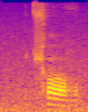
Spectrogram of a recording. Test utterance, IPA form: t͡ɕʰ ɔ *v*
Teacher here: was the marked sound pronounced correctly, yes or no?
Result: yes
